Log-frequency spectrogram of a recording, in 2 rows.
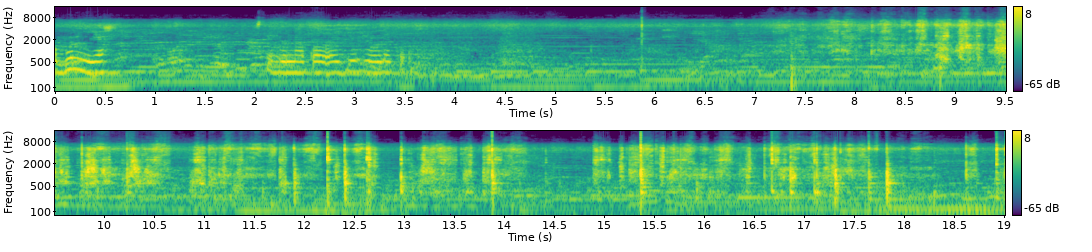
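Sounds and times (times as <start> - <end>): stick scraping slime in container: 7.3 - 14.3, 14.9 - 19.0.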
